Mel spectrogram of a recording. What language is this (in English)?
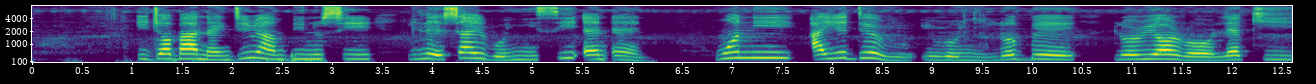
Yoruba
